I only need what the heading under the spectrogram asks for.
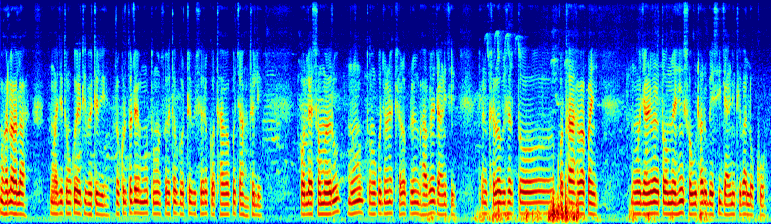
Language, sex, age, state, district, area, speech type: Odia, male, 18-30, Odisha, Subarnapur, urban, read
